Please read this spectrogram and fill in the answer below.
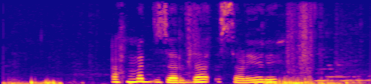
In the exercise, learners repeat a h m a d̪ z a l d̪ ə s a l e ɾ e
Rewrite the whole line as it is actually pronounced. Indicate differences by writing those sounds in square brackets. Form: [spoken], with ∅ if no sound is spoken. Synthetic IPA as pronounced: a h m a d̪ z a [ɾ] d̪ [a] s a [ɽ] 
